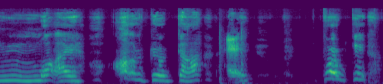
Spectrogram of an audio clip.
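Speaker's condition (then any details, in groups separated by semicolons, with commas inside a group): Cerebral palsy; speech impairment, limited speaking ability, writing main way to express self, uses Linkgraphia communication device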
